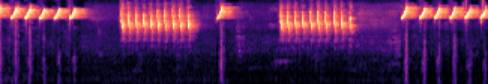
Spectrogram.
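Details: A ciblek, the bar-winged prinia, in rapid, close-packed shooting-style song: a series of bright high chips, then a harsh buzzing rattle, a single chip, another rattle, and a closing run of chips.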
